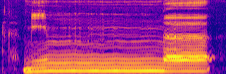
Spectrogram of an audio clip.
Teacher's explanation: Kemudian mim, nun, sukun berjumpa dengan mim, itu idgham bi gunnah. Mimma, dia gunnah akmal, durasinya panjang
